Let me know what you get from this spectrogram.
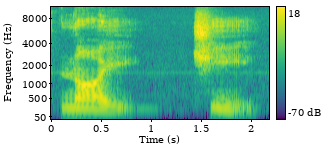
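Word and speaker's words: noite: No chi. Noi. Noi. So te are pronounced as chi. And the letter I is pronounced as Y.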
